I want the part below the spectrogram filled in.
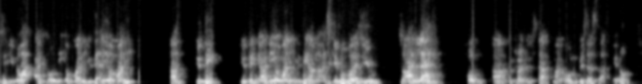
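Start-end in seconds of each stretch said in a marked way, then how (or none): none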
